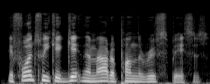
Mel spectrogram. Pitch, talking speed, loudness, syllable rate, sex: 145 Hz, 315 wpm, -18 LUFS, 6.7 syllables/s, male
